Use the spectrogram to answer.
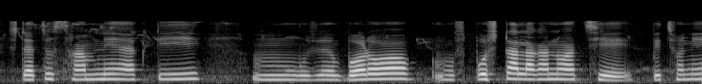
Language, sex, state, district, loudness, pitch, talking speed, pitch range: Bengali, female, West Bengal, Jhargram, -17 LUFS, 235 Hz, 75 wpm, 215-245 Hz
